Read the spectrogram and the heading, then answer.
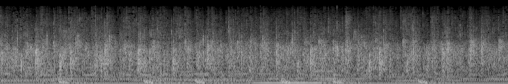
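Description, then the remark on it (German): Sustained applause from a large sold-out audience at the Deutschlandfunk Nova live stage show History live in the Alte Feuerwache in Mannheim, a dense, steady wash of clapping that stays loud and even for several seconds, with no voices standing out. “Für die vielleicht auch nochmal schnell einen Applaus, dass sie, dass sie wissen, dass ihr am Start seid.”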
